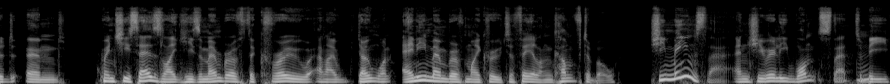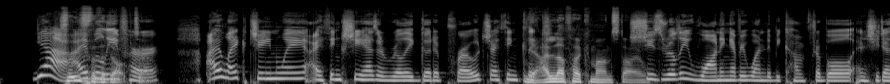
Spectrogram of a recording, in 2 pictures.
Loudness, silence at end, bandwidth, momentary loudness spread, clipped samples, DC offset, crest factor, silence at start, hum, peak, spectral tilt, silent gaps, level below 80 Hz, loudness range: -24 LUFS; 0 s; 16.5 kHz; 10 LU; under 0.1%; under 0.1%; 18 dB; 0 s; none; -6 dBFS; -4.5 dB/octave; 0.74-0.87 s; -48 dBFS; 2 LU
